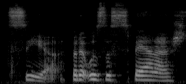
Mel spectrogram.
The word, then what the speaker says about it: Zia: about my heritage so even though sia is spelled zia the correct pronunciation is actually sia but it was the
